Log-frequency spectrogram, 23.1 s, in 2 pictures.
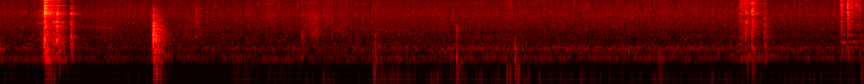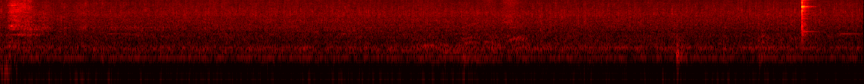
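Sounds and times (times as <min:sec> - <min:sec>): food sizzling in a skillet: 0:00.0 - 0:23.0
utensil scraping and stirring food: 0:03.4 - 0:05.2, 0:09.7 - 0:10.4, 0:11.2 - 0:13.0.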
